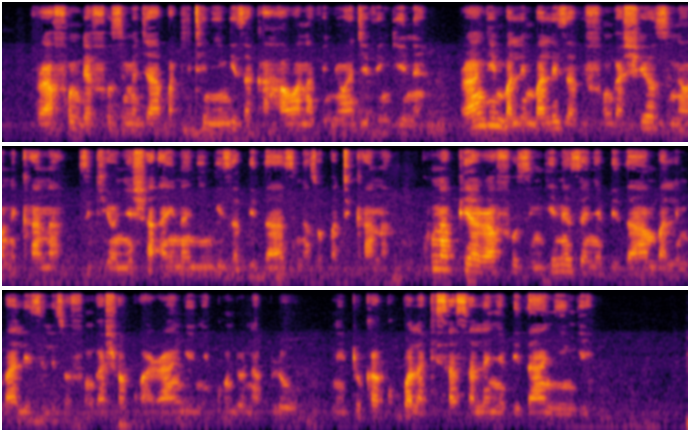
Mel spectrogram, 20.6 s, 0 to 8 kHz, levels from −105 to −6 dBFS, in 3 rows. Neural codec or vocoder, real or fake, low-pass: none; real; 7.2 kHz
